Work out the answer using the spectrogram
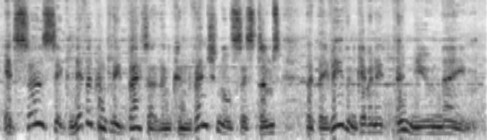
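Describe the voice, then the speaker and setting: A medium-pitched British man reads 1980s advertising narration from a script at a fairly quick, sing-song clip. The cassette recording carries music underneath his slick, explanatory pitch.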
